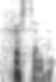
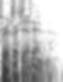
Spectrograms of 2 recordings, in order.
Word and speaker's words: Christine: I would pick him up before I picked up Christian Michael or Christine Michael. How do you say that guy's name? – Kristen. It's Kristen.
